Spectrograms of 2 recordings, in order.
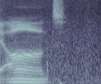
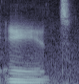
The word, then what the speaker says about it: aunt: See, so we say aunt like auntie, aunt. I don't know why you say ant, but I know that in the states you just have different pronunciations in the states.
